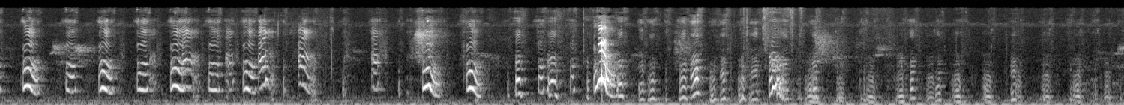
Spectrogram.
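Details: English Springer Spaniel puppies almost two weeks old, moving around, give a busy chorus of high, squeaky whimpers and short rising yelps.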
